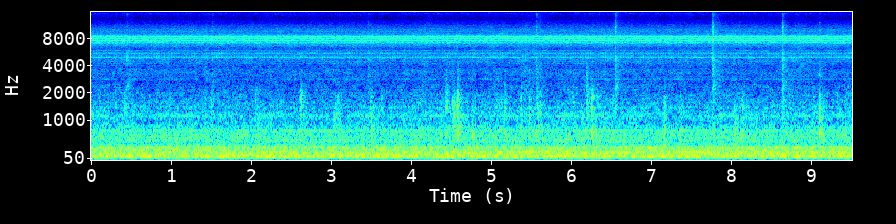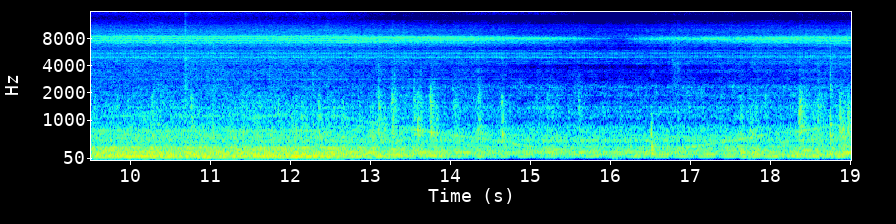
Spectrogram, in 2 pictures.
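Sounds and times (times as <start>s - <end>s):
tumble dryer humming: 0.0s - 15.8s, 16.4s - 19.0s
light clicks of turning drum: 8.6s - 9.2s.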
